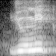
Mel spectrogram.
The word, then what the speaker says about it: unique: why it has a consonant sound one minute unique we pronounce it as u n e e k so here the option A is right not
